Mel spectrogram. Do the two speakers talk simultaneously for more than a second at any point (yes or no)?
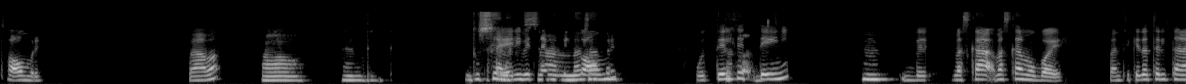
yes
